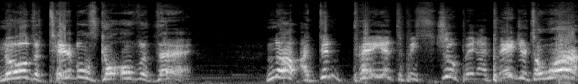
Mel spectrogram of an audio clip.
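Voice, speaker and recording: Over faint music in the background, a man uses a put-on character voice, gruff, raised, and projected, at a moderate pace. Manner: shouting, irritated.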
